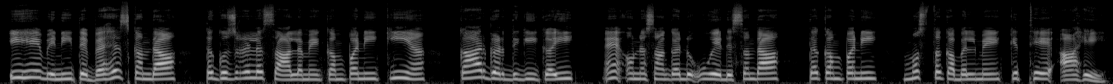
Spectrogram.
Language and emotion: Sindhi, neutral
